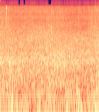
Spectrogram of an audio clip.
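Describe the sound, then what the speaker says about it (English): Ocean surf washes steadily onto an East Coast beach on a rainy, windy day, a continuous loud rush of breaking waves with gusty wind on the microphone and no voices. "Now the waves are starting to come in a little bit better."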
